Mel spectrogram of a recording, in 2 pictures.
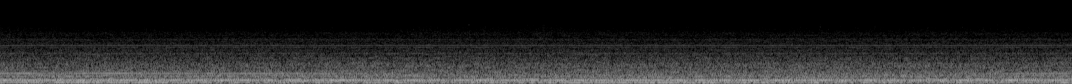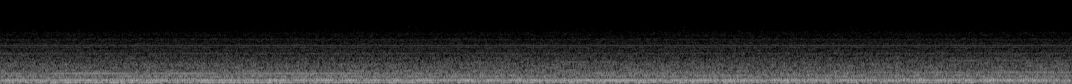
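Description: The jet engines of a twin-engine jetliner hum at idle as it taxis, heard from inside the cockpit.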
